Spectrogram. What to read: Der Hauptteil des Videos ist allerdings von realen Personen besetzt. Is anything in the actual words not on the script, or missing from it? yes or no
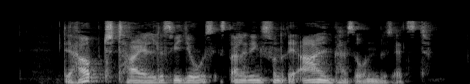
no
